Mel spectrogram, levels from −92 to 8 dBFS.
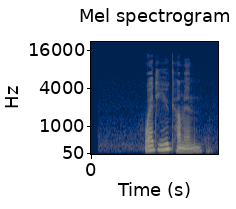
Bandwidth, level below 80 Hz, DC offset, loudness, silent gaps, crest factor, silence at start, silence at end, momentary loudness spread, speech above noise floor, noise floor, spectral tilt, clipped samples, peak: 14 kHz; -80 dBFS; under 0.1%; -35 LUFS; none; 20 dB; 1.05 s; 0.15 s; 12 LU; 31 dB; -64 dBFS; -6.5 dB/octave; under 0.1%; -16 dBFS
